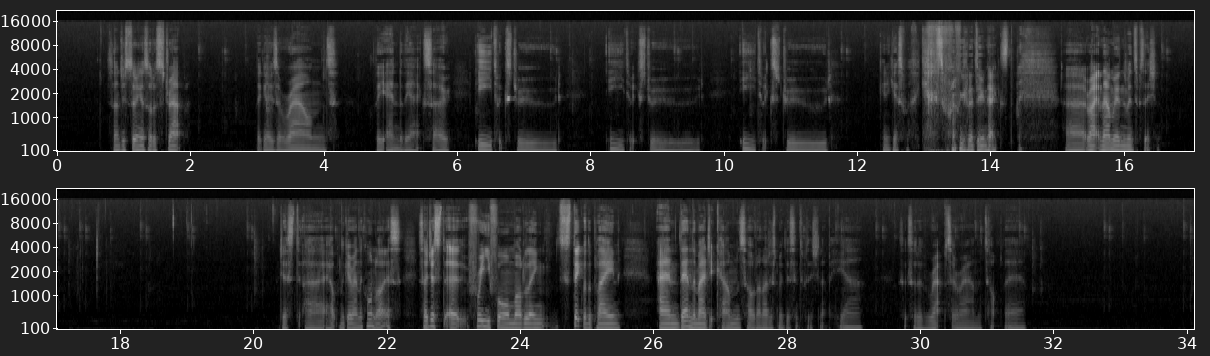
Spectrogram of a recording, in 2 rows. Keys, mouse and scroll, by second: 0.7-2.2 middle drag, 2.2 click, 2.6-6.0 shift+middle drag, 6.0 e, 7.3 middle click, 7.9 e, 9.2 middle click, 10.1 e, 11.8-13.2 middle drag, 13.2 scroll up 3, 13.6-14.9 shift+middle drag, 14.9 click, 15.7 g, 16.8 click, 16.9 g, 17.4 middle click, 18.0 click, 18.1 g, 19.6 click, 20.9 g, 21.5-24.5 middle drag, 24.5-24.9 scroll down 1, 24.9-27.2 middle drag, 27.2 click, 27.3 g, 28.5 click, 29.3 middle click, 30.2 g, 31.2 click, 31.3 g, 32.7 middle click, 33.7 click.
